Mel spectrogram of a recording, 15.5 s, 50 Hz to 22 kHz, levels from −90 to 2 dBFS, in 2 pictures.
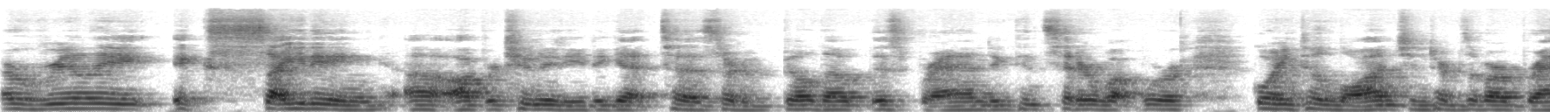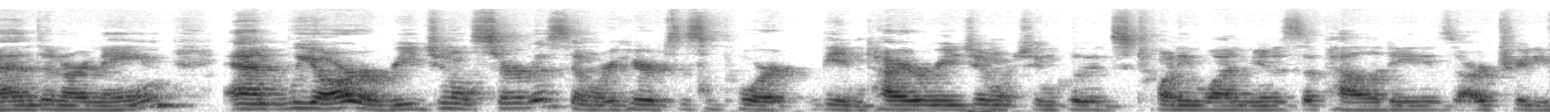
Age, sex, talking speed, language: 40-59, female, 190 wpm, English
